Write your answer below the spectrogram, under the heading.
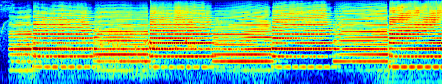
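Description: German fire engine's two-tone siren (Martinshorn) sounding, switching back and forth between a lower and a higher note, each held about two-thirds of a second. A low rumble lies under it near the start and again near the end.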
